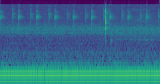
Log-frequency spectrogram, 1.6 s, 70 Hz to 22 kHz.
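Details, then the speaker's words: Chinese diesel heater after an E-06 error fix with a new board and the fan reset to about 1 mm gap: loud steady low hum with a quick chirping tick. The fan motor sounds like shot bearings, though the owner hopes it is the new board's programming. "now she's working fine except for that noise sounds like shot bearings both I'm hoping it's something the new it to do with the new boards programming"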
